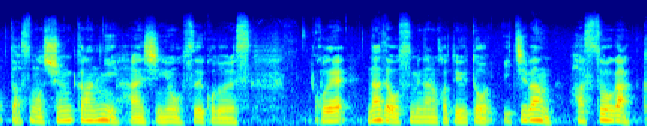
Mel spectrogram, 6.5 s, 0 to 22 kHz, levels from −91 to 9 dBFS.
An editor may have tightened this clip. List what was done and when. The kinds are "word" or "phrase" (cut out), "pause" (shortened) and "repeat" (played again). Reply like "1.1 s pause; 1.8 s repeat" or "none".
none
